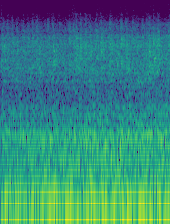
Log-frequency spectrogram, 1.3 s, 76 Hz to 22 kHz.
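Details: 1977 C3 Corvette with a 383 stroker small block, cold start: deep steady burble with an even beat and no tapping or knocking; factory gauge read 20 psi but mechanical gauge shows 60, so only the sending unit is faulty.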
